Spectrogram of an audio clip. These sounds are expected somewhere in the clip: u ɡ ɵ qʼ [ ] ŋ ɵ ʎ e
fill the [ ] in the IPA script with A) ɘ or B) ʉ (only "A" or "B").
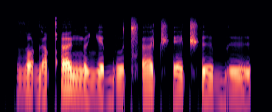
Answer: B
